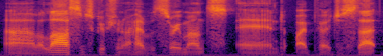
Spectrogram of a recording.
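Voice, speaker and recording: Deep, bright Australian man on cheap headset mic. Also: normal speed, vocal fry. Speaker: video game presenter. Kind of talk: casual screen-capture commentary. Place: room with a fan running.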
